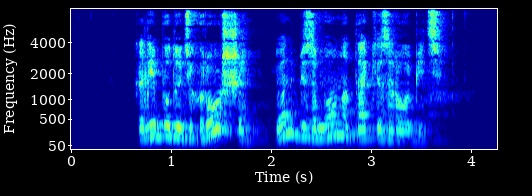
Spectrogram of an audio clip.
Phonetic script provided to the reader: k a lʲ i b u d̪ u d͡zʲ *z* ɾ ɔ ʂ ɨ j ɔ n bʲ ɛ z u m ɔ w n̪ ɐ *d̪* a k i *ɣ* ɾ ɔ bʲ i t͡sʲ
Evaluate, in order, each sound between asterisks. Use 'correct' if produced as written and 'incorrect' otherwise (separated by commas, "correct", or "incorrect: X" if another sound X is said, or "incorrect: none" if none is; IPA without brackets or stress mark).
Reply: incorrect: ɣ, incorrect: t̪, incorrect: z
